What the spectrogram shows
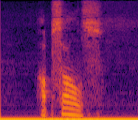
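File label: "absence", Dutch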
